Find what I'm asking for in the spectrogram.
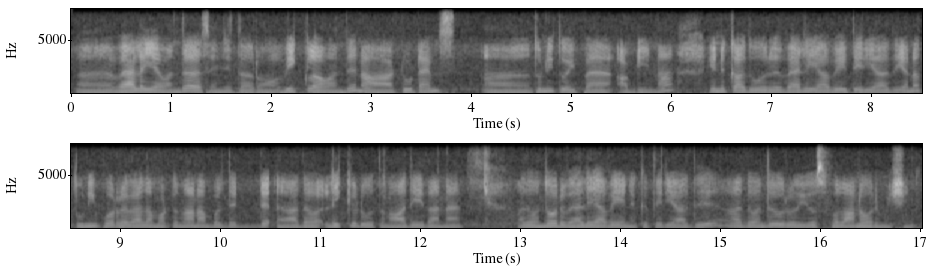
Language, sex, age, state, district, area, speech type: Tamil, female, 30-45, Tamil Nadu, Viluppuram, rural, spontaneous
